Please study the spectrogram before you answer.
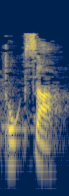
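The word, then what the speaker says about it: δόξα: 여러분 영광 이라는 단어를 헬라어로 복사해야 독사 우리 독이 있는 뱀을 독사 라 그러죠 그럼 발음이 것같아요 복사 귀 예전에 헬라어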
